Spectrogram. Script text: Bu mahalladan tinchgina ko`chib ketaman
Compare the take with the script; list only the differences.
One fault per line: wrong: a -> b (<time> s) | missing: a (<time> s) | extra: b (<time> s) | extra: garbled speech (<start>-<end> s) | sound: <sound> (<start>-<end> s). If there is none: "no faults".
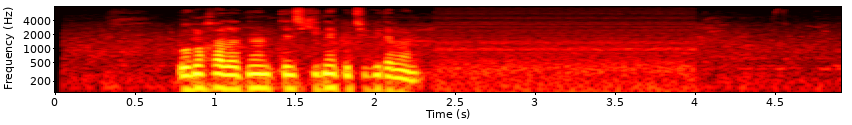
no faults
